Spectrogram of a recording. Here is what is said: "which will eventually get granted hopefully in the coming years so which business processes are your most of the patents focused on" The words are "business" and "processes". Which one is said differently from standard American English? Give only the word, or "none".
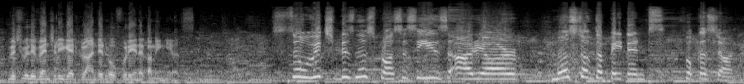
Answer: none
